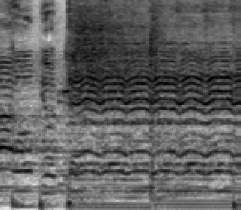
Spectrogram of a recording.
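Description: Background music: a ballad with a held, wavering singing voice over a steady accompaniment.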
